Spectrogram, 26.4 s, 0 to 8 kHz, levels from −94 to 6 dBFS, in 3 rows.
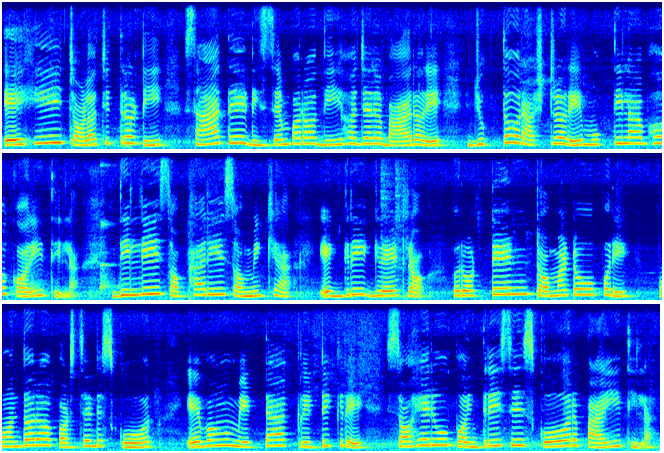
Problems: background sounds at intervals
